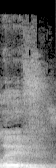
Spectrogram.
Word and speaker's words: live: Eu acabo, se você falar corretamente o verbo live, você acaba no V, não é isso? Você não fala o E.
